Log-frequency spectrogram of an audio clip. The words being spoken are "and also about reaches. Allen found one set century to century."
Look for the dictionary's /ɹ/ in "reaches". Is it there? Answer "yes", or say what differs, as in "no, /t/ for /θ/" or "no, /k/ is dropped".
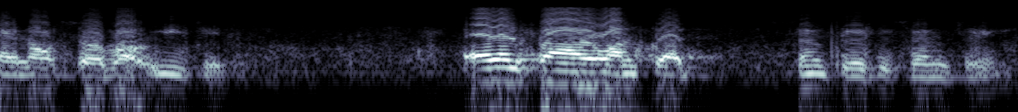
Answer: no, /w/ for /ɹ/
